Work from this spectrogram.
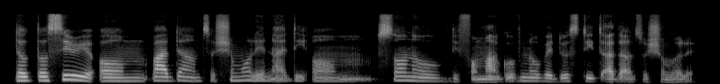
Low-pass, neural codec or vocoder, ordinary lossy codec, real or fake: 10.8 kHz; codec, 24 kHz, 0.5 kbps, DualCodec; MP3, 64 kbps; fake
